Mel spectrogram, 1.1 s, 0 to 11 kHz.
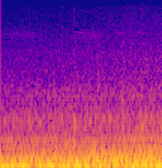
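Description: A Chevrolet C8 Corvette Z06 engine pulls hard at the top end, a steady, loud, dense roar with a deep low rumble and no break, heard close.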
